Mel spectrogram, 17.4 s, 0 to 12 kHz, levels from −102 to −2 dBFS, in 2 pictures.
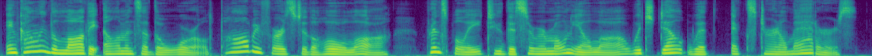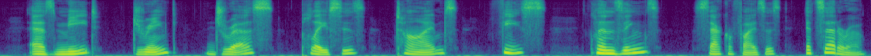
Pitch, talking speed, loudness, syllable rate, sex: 165 Hz, 120 wpm, -19 LUFS, 3.9 syllables/s, female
